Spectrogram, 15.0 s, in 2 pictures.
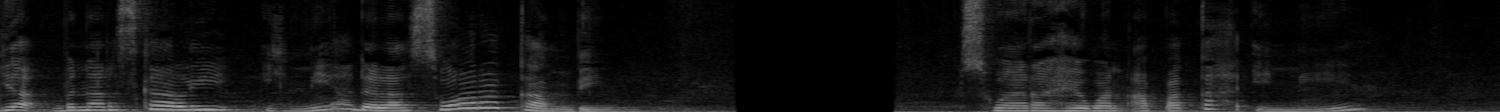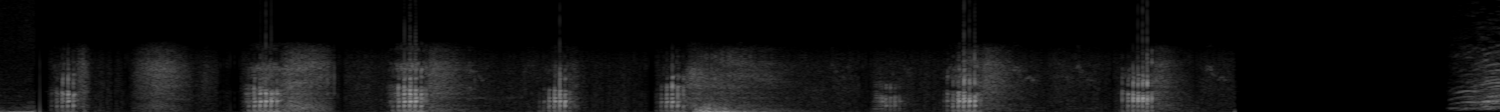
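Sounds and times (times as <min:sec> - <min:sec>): pig grunting: 0:08.7 - 0:13.5.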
